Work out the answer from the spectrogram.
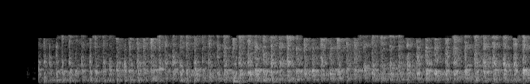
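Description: A spinning prize wheel gives a dense, rapid run of ticking clicks that keeps a steady pace and level for about five seconds, with no voices over it.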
